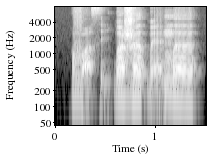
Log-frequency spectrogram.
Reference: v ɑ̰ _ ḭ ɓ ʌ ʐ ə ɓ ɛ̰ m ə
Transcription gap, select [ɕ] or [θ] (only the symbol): θ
